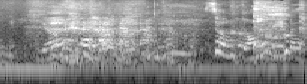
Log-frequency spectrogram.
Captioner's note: laughter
